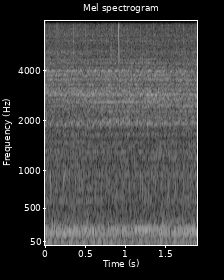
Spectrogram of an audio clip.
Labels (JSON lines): {"label": "anthrophony, boat engine", "recorder": "SoundTrap 500"}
